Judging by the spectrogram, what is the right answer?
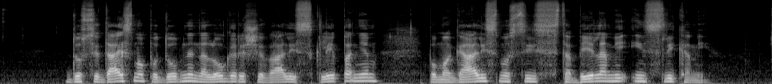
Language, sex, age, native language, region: Slovenian, female, 18-29, Slovenian, Gorenjska region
